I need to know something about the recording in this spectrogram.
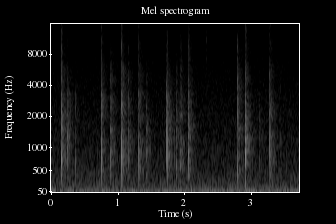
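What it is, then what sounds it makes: Tablet with glass screen and aluminium back. A thin, flat tablet with a glass screen, aluminium back and metal frame is held and tapped on its screen and edge with fingertips and metal rings. Short, sharp, clicky taps come in irregular clusters. Each tap dies away almost at once over a quiet low background.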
